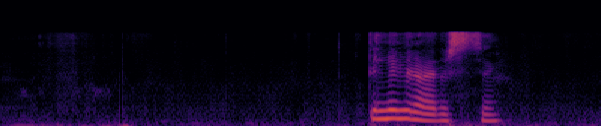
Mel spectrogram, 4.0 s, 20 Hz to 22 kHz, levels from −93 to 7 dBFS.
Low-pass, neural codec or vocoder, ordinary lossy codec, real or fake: none; codec, 16 kHz, 1 kbps, FreqCodec, larger model; none; fake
